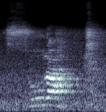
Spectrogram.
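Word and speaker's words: سورة: माशाला अरबी जबान में सूरा सूरा स्वाद वाला सीन वाला नहीं स्वाद वाला अगर इस ता को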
